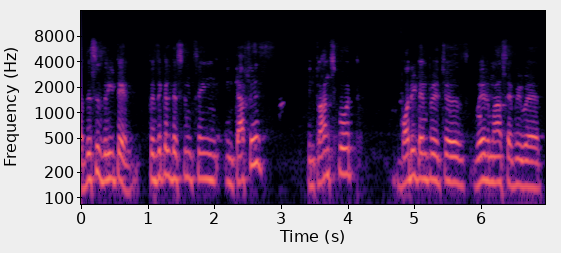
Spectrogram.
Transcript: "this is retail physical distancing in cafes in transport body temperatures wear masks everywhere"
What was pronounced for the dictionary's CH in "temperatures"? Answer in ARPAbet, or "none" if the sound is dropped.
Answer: CH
